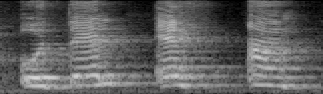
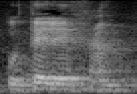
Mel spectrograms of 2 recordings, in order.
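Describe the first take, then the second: First: Hôtel F un, drawn out slowly and pitched high; scandalised, slow, higher repeat of Hôtel F un; outraged. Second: Said in the usual way. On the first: Retold or imitated. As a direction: stretch out Hôtel F un, louder and higher, like it's a scandal. Outraged repeat of hotel name.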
